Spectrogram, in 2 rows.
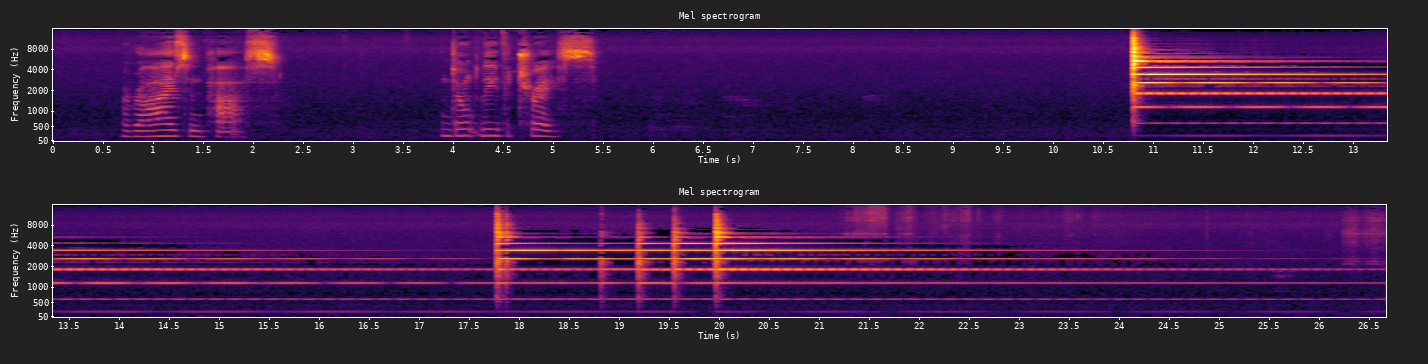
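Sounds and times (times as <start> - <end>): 
speech: 0.7 - 2.3, 3.9 - 5.4
bells ringing: 10.8 - 26.6.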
